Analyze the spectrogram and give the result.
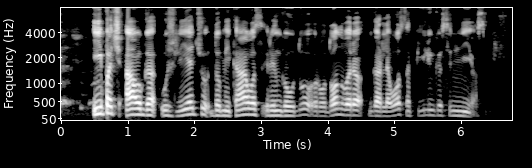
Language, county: Lithuanian, Vilnius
